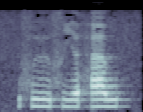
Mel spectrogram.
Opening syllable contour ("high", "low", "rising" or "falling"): low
